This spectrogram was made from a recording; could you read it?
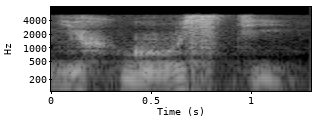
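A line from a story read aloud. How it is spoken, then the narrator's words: Whispered declaration. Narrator (Russian): шепотом заявила она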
